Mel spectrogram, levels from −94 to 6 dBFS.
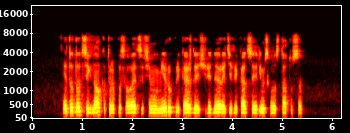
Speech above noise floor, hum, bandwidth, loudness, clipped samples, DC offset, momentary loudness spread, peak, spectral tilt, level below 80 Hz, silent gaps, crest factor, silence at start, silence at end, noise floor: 57 dB; none; 8 kHz; -16 LUFS; under 0.1%; under 0.1%; 5 LU; -2 dBFS; -4 dB/octave; -58 dBFS; none; 14 dB; 0.6 s; 0.8 s; -73 dBFS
